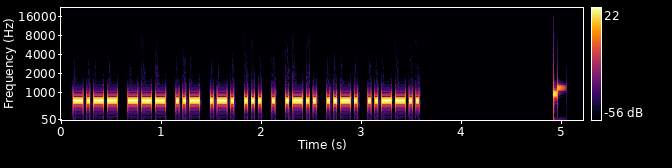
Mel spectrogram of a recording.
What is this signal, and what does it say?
Morse code, heard as a keyed tone, about 36 wpm, 700 Hz. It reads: YOURSELF?
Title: Sentences from Top 1600 Words 35wpm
